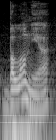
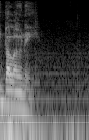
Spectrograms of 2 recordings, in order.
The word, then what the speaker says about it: bologna: you mean cody baloney i've never understood how bologna is said bologna in italy but americans say baloney i don't understand lads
